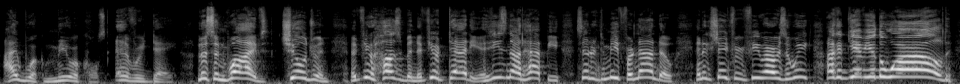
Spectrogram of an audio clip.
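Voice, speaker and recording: A man's voice: very high voice, big pitch swings, brisk, few pauses, a bit bright, voice pushed up, heavily acted. A man voicing a self-righteous, grandiose marriage guru with a put-on Latin accent on a parody radio talk show. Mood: indignant, proud, then frantic preaching. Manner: grandiose, preachy, easily offended.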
